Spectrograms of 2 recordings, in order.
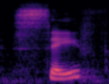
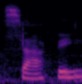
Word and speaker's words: SAFE: every Community bill and it's pronounced safe 2.0 not saffy 2.0 save 2.0 and um it is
